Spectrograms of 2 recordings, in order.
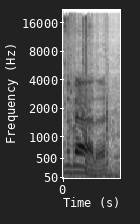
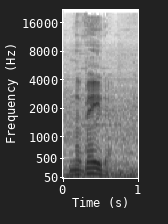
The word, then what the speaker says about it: Nevada: gonna come into Nevada a local correcting me on my pronunciation it's not Nevada even though that would be grammatically correct that's Nevada and then we're gonna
